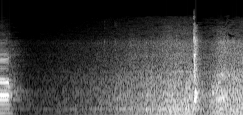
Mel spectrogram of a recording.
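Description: Steady fan-like room noise with a low rumble, growing steadily louder through the second half, and one sharp click just before the end.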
